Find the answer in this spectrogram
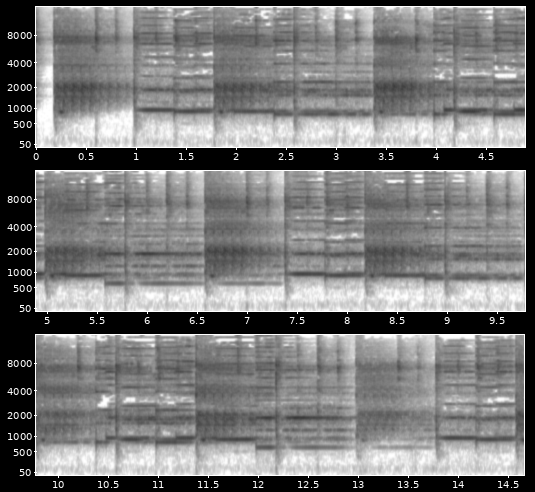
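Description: Thin electronic beat loop from a small handheld beat-maker: a short synth lead melody over hissy, shaker-like percussion, repeating about every second and a half, with nothing low and no bass line yet.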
